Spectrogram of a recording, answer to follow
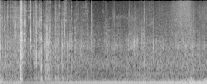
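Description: Crayfish trap being emptied into a plastic bucket: a few sharp clicks and rattles near the start as the trap is handled and the crayfish drop in, then a low steady rustle.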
